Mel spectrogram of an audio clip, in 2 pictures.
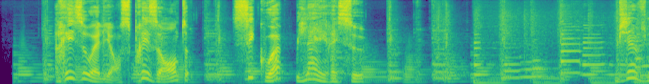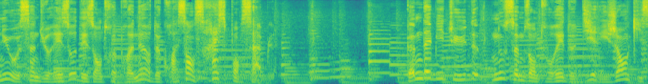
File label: ANIMATED EXPLAINER VIDEO; Reseaux Alliances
